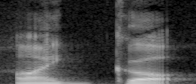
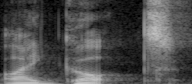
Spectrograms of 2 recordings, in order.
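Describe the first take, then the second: First: The final T becomes a glottal stop. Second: The final T is fully released. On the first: "Carla said"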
